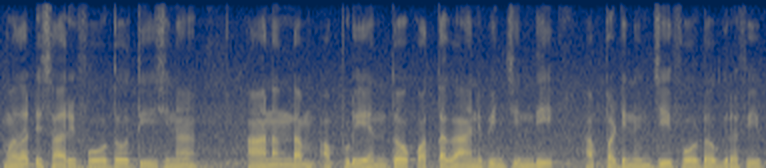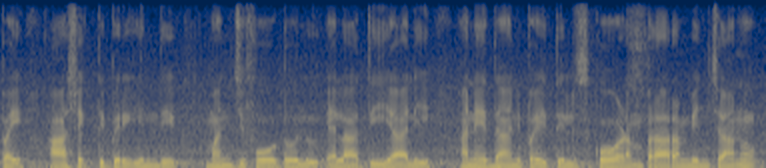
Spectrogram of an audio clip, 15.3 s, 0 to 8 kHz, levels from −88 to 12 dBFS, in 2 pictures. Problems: none marked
